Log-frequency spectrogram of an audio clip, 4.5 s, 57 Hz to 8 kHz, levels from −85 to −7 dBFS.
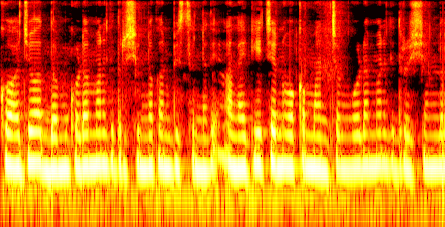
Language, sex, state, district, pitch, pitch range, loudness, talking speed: Telugu, female, Andhra Pradesh, Krishna, 210 Hz, 205-220 Hz, -14 LUFS, 230 wpm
